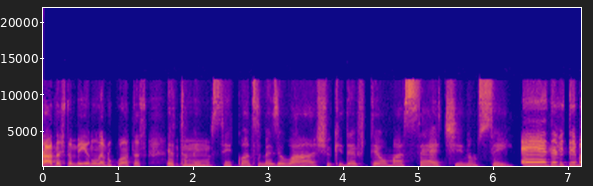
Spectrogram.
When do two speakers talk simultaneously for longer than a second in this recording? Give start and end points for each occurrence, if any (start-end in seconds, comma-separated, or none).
none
